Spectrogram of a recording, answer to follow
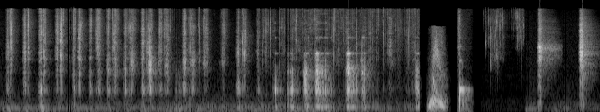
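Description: Stone pestle mashing avocado in a stone mortar: quick repeated wet strikes, several a second, with two deeper, duller sounds a little after four seconds in.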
